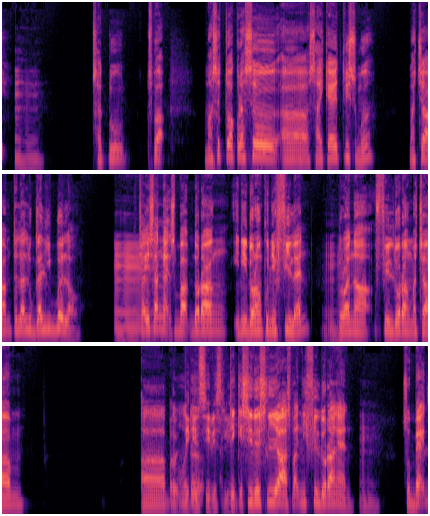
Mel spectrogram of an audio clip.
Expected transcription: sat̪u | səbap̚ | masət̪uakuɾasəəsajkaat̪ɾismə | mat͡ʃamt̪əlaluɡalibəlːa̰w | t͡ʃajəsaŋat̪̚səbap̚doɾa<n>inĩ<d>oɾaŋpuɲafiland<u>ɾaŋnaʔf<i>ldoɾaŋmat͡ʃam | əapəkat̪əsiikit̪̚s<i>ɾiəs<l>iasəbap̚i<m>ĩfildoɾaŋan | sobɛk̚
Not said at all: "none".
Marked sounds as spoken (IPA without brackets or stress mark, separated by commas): ŋ, d, o, i, i, l, n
